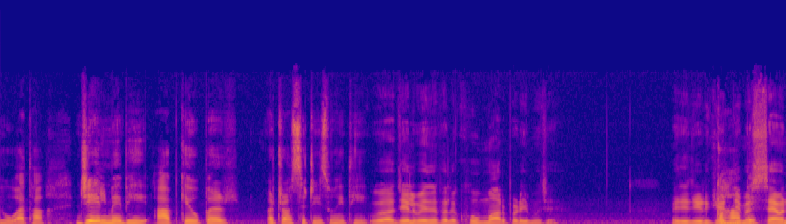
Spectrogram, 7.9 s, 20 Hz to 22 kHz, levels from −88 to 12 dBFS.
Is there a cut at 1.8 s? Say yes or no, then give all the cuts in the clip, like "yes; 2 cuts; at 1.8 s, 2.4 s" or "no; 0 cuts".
no; 1 cut; at 3.6 s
